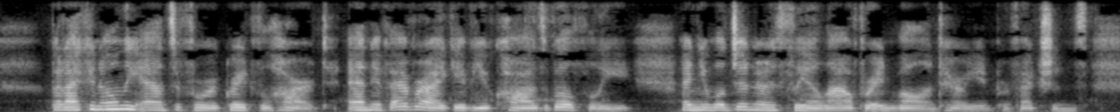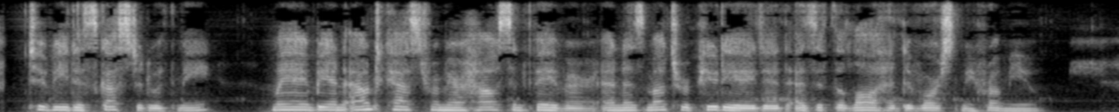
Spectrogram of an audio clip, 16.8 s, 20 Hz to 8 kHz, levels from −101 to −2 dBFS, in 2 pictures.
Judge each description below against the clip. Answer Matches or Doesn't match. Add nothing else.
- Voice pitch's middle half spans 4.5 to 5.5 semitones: Doesn't match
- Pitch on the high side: Doesn't match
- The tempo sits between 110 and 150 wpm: Doesn't match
